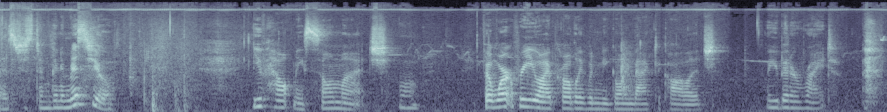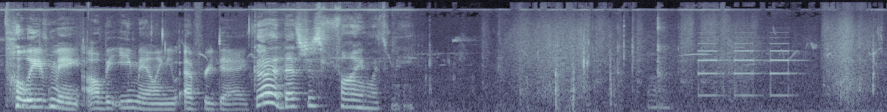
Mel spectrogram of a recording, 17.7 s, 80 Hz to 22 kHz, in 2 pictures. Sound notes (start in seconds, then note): 8.6 chuckles; 15.6 intercom beeping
